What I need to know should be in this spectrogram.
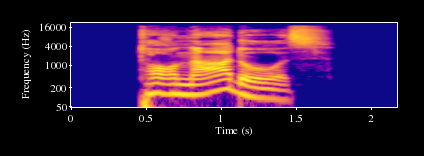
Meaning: plural of Tornado
- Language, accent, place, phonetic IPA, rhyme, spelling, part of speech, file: German, Germany, Berlin, [tɔʁˈnaːdos], -aːdos, Tornados, noun, De-Tornados.ogg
